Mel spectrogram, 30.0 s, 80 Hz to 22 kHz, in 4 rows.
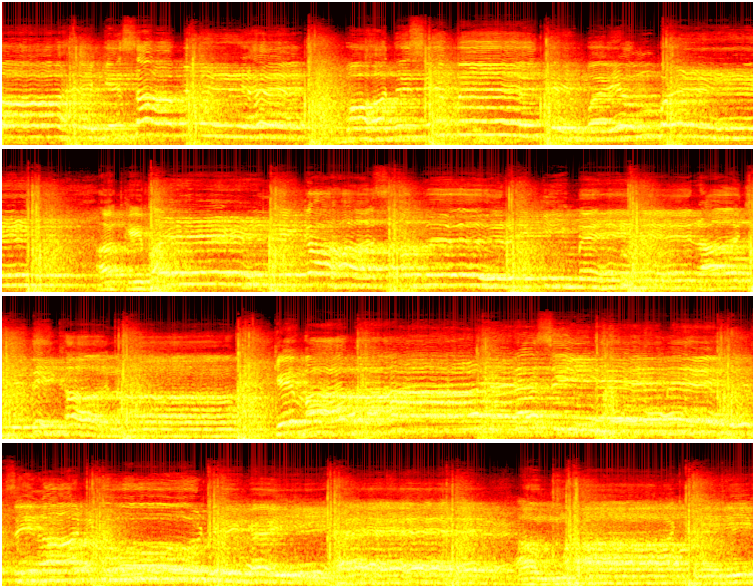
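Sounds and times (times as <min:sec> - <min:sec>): men chanting in unison: 0:00.0 - 0:30.0
chest beating slaps: 0:01.8 - 0:02.2, 0:02.9 - 0:03.5, 0:04.1 - 0:05.8, 0:07.6 - 0:08.4, 0:10.1 - 0:10.6, 0:12.4 - 0:13.1, 0:13.7 - 0:15.4, 0:16.0 - 0:17.8, 0:18.4 - 0:30.0.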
